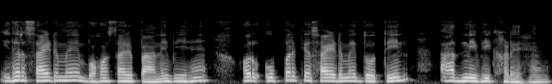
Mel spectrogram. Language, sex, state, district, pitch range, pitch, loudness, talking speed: Hindi, male, Jharkhand, Palamu, 145-170 Hz, 155 Hz, -15 LUFS, 205 wpm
